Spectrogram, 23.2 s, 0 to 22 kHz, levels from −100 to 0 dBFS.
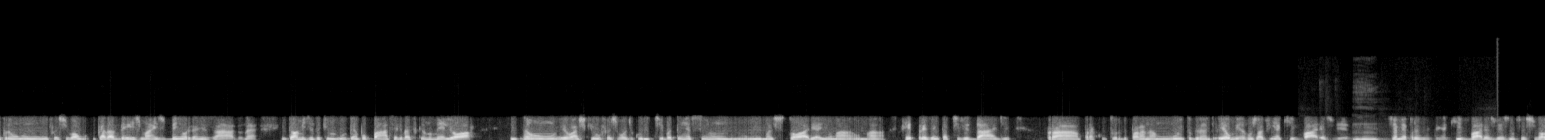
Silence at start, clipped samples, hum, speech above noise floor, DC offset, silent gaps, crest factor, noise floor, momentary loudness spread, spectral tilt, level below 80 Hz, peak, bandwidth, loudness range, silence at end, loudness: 0 s; under 0.1%; none; 43 dB; under 0.1%; none; 20 dB; -65 dBFS; 10 LU; -10 dB/octave; -62 dBFS; -2 dBFS; 3.9 kHz; 2 LU; 0 s; -23 LUFS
